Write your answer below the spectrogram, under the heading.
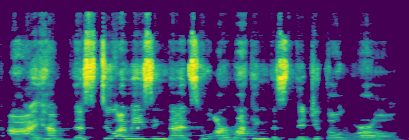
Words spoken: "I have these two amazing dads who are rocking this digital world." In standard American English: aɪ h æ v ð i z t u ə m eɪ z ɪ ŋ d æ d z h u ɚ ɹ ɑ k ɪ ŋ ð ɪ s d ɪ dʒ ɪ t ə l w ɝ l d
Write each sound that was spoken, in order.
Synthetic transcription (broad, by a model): aɪ h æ v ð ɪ s t u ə m eɪ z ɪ ŋ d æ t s h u ɚ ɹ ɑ k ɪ ŋ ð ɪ s d ɪ dʒ ɪ t ə l w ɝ l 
